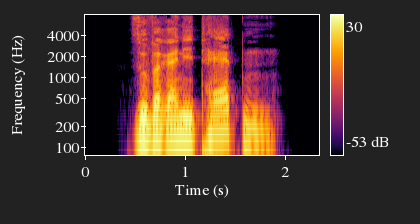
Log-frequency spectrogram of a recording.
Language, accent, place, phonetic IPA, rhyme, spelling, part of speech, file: German, Germany, Berlin, [zuvəʁɛniˈtɛːtn̩], -ɛːtn̩, Souveränitäten, noun, De-Souveränitäten.ogg
- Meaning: plural of Souveränität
